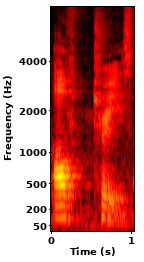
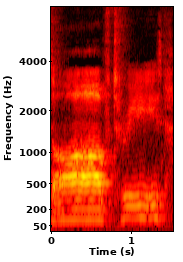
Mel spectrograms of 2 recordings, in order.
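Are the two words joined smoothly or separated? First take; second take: separated; joined. First: The two words are said separately and choppily. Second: The two words flow smoothly into each other. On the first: The speaker calls it wrong. "So that I don't want of trees" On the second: The speaker calls it right. "I want you to put the ver and the ter almost together"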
